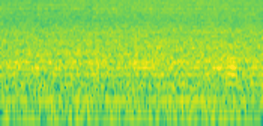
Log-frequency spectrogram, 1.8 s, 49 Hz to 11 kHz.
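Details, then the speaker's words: 2011 Ford F-350 6.2 V8 at idle after a serpentine belt pulley bearing replacement, reassembled and running: steady smooth even idle beat, no squeal or chirp from the belt drive; normal idle, belt noise gone. "so there it is back together and running again"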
